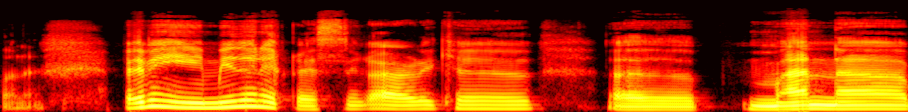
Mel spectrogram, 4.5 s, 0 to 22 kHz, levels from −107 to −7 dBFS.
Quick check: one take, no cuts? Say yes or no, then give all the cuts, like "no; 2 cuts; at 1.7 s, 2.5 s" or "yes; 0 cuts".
no; 2 cuts; at 1.4 s, 1.7 s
